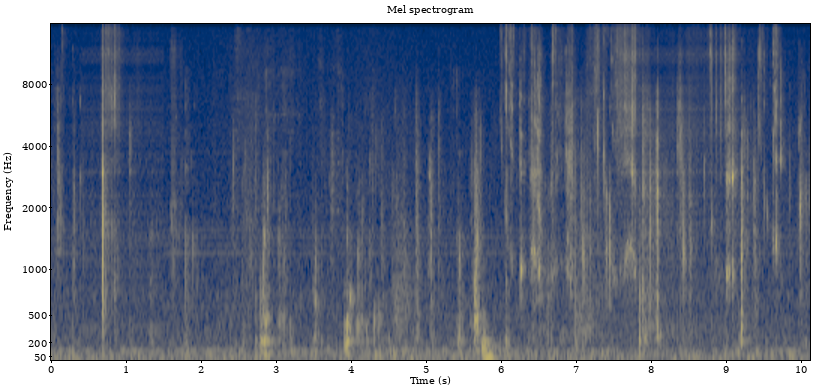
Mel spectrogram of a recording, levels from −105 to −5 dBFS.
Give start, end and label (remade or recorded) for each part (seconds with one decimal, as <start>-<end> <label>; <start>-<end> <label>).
0.0-0.4 recorded; 0.4-1.5 remade; 1.5-7.6 recorded; 7.6-9.2 remade; 9.2-10.1 recorded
